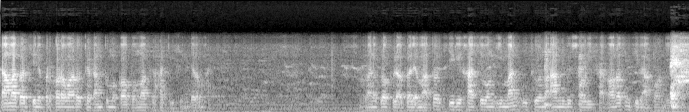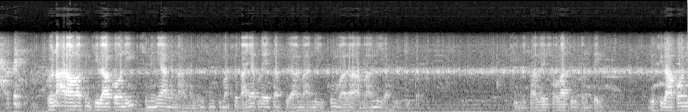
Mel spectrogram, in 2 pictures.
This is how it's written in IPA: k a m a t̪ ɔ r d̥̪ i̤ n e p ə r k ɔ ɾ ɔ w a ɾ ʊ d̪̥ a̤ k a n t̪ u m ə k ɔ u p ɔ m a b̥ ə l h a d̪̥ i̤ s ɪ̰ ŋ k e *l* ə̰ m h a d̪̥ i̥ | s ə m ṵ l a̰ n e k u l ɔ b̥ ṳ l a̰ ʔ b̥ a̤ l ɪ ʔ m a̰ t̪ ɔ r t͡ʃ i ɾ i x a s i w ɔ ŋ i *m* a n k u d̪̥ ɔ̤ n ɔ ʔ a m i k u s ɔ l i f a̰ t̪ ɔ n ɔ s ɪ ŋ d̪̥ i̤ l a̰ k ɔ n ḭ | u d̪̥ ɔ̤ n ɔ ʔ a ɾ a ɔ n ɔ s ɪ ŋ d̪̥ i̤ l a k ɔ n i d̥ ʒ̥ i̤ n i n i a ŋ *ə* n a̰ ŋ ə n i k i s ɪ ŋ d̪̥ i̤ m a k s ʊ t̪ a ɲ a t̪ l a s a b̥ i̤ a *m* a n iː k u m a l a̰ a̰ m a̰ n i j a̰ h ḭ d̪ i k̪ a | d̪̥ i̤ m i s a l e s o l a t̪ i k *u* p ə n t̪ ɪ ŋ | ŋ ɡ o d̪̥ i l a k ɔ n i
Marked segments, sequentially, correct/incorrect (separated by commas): correct, correct, correct, correct, correct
